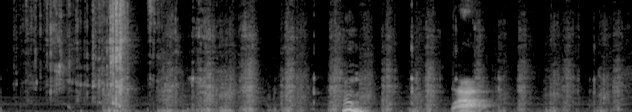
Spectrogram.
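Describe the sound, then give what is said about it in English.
Crunching of spicy chili-flavored Sun Chips as they are bitten and chewed, with a few sharp crisp crunches and short low voiced sounds between the bites. “A lot of chili powder. They're kind of spicy. These are delicious. These are the best Sun Chips I think I've had.”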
